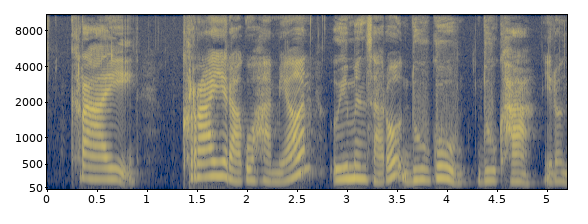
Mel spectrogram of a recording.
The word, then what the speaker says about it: ใคร: 누구라는 의문사 어떻게 발음하죠? ใคร ใคร cry라고 하면 의문사로 누구, 누가 이런 의미가 되겠습니다.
